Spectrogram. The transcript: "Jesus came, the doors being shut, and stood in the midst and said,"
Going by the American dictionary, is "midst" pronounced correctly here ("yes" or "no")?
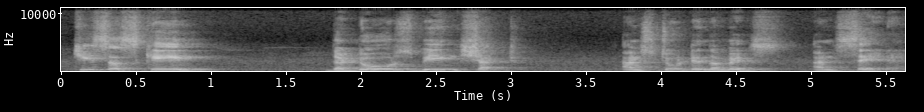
no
